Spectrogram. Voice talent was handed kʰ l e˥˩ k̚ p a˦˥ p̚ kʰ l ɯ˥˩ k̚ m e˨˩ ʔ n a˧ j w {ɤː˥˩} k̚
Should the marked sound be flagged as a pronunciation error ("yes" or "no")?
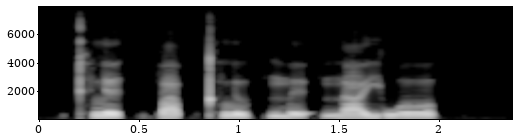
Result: yes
